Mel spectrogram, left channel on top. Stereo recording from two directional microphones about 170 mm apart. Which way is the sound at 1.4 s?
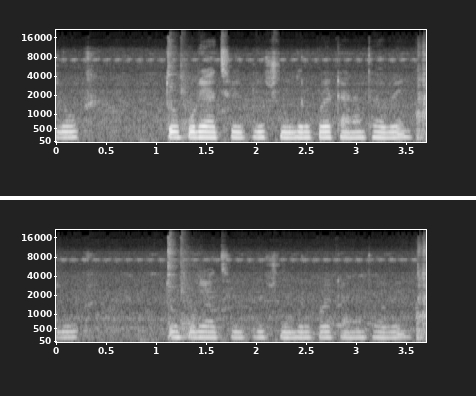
50° left (ahead or behind).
